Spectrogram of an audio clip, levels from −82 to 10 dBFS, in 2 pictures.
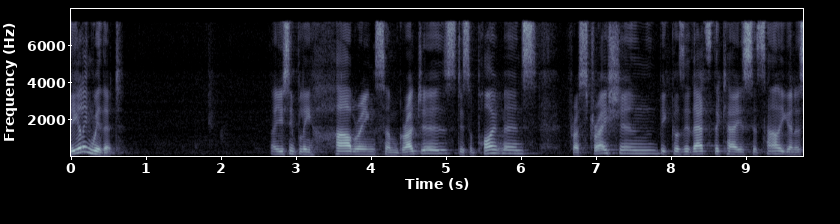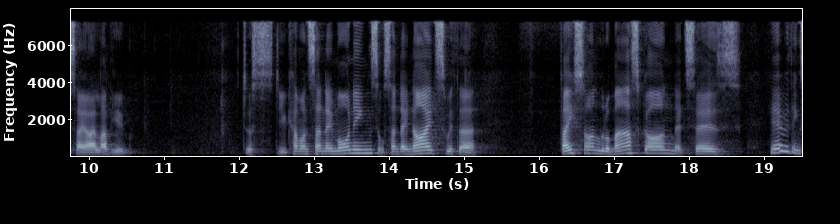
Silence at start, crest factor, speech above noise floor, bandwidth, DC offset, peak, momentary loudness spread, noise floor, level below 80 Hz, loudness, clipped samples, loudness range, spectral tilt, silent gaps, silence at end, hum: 0 s; 22 dB; 38 dB; 7.8 kHz; under 0.1%; -6 dBFS; 10 LU; -64 dBFS; -88 dBFS; -25 LUFS; under 0.1%; 4 LU; -2.5 dB/octave; none; 0 s; none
